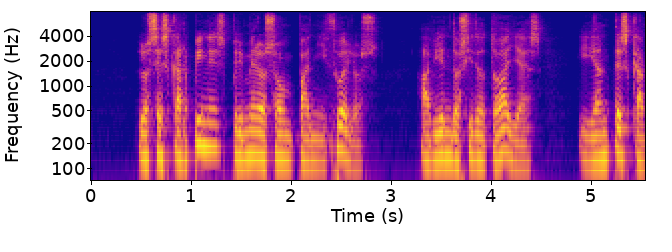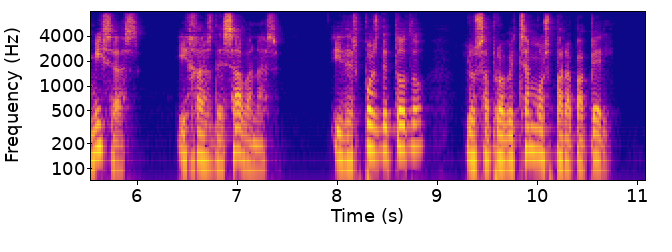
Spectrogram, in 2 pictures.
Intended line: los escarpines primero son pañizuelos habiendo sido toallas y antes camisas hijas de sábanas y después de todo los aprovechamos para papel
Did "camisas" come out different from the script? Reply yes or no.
no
